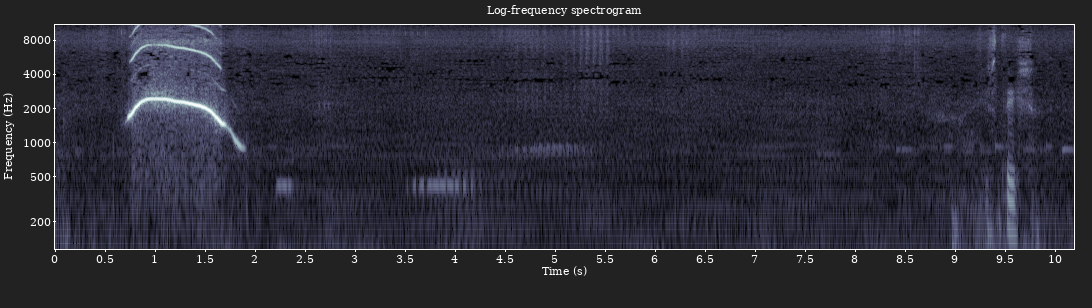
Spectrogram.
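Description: One loud, mewing whistled call in the style of a common buzzard's cry, about a second long near the start: it rises briefly, holds, then falls steeply in pitch. A few faint short sounds follow near the end.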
